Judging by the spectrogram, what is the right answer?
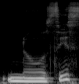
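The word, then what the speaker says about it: gnosis: நோசிஸ் என்று கிரீக்கில் இருப்பதை இங்கிலீஷிலும் எடுத்துக் கொண்டிருக்கிறார்கள். அதற்கு ஞானம் என்றே அர்த்தம். ஸ்பெல்லிங் படி நோ என்று இருந்தாலும் ஜியை சைலண்ட் ஆக்கி உச்சரிப்பில் நோசிஸ் என்றே சொல்வார்கள்.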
